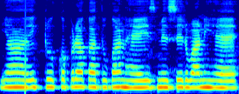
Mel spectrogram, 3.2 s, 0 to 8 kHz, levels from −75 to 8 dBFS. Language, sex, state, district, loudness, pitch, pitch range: Hindi, female, Bihar, Kishanganj, -18 LUFS, 230 Hz, 225-235 Hz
